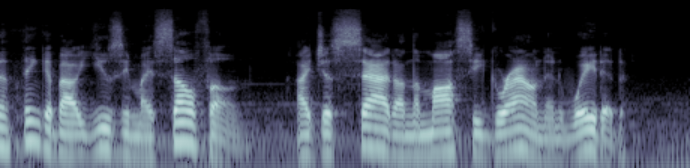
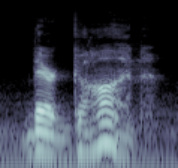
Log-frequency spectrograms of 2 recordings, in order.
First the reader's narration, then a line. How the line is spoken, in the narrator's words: Ross explained in a choked voice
